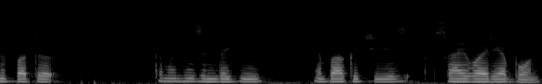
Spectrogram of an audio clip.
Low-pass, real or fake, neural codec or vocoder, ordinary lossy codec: 7.2 kHz; real; none; none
